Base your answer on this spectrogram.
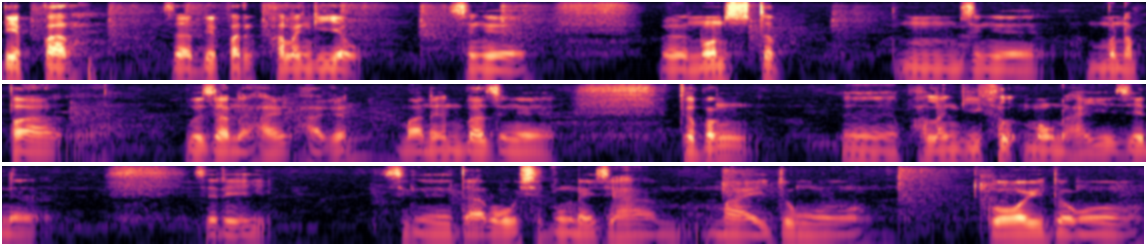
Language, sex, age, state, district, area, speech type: Bodo, male, 30-45, Assam, Udalguri, urban, spontaneous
